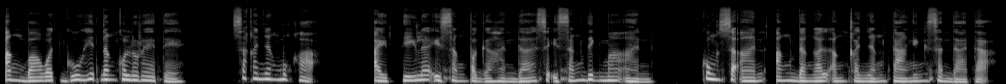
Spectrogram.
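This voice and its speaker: A woman narrating a scripted dramatic story in a measured, solemn storytelling manner. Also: low-pitched, dark tone, no room sound, studio quality.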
